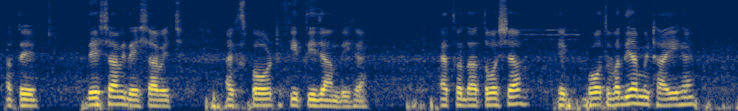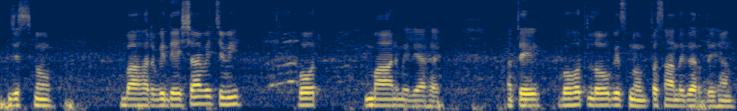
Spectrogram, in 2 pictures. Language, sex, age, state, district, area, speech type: Punjabi, male, 18-30, Punjab, Fazilka, rural, spontaneous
